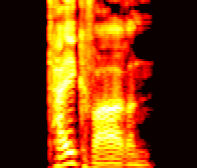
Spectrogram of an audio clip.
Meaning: plural of Teigware
- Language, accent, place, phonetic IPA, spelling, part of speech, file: German, Germany, Berlin, [ˈtaɪ̯kˌvaːʁən], Teigwaren, noun, De-Teigwaren.ogg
